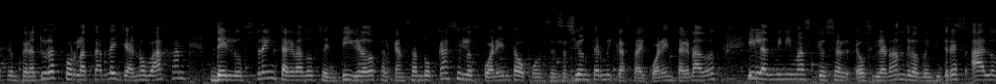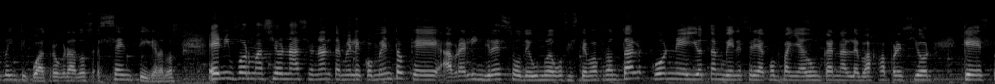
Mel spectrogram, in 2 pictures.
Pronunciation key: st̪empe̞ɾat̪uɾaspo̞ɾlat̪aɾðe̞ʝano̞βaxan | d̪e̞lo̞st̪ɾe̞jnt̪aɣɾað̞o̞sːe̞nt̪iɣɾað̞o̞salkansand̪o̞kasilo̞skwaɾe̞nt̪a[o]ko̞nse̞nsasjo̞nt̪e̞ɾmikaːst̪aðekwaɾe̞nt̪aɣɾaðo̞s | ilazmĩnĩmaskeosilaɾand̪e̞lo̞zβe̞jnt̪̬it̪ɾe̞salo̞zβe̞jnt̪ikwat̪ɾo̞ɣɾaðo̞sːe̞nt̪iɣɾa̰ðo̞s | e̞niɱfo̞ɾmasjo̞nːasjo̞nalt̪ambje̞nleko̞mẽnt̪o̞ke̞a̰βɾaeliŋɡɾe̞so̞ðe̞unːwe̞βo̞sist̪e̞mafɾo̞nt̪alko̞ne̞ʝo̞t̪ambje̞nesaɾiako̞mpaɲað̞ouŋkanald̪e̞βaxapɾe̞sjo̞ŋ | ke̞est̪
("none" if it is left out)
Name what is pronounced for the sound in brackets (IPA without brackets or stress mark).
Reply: o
